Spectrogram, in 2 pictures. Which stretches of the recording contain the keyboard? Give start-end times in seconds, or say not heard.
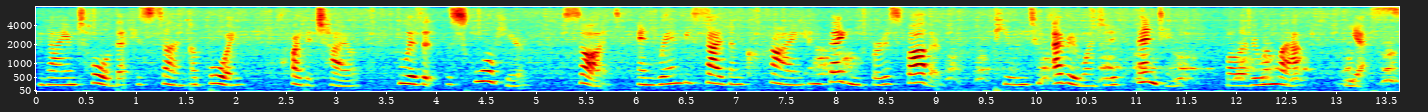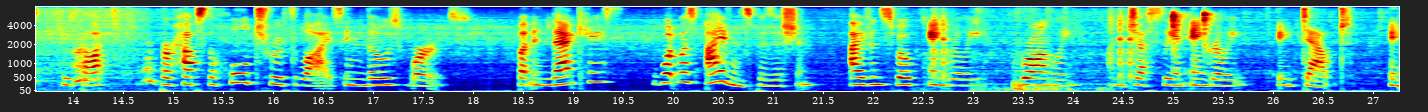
22.4-25.4.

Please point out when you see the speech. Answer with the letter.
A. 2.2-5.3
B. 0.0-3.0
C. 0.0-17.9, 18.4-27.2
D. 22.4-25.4
C.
